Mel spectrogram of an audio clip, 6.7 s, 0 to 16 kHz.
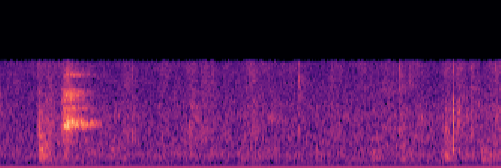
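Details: A female cream Toy Poodle puppy, born 1 May 2014 and recorded 17 June 2014 in Shiga, Japan, gives one brief, high whine that rises slightly and then holds steady.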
